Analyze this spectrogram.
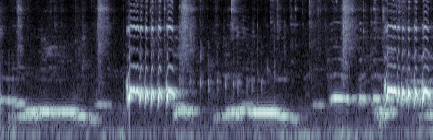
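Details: Local wild zebra dove singing as a lure to make other doves sing: a low, drawn-out falling coo, then a higher crisp trilled note, another soft falling coo, and a rising ringing phrase.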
